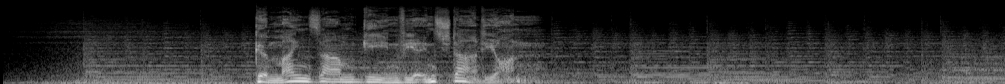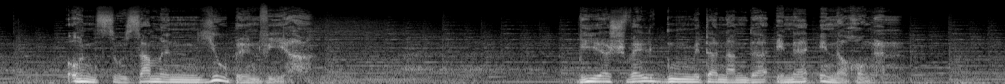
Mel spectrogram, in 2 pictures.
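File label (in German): IMAGEFILM; HSV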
